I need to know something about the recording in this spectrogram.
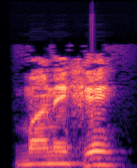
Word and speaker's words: manejé: Manejé. Manejé sounds like the last one.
